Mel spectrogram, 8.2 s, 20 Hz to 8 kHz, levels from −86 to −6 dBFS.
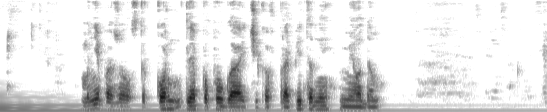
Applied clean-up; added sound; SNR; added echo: classical method log-MMSE.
